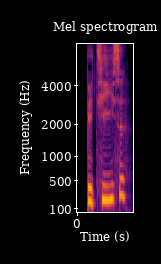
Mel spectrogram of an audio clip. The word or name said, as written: BETISE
